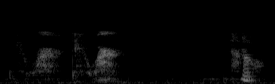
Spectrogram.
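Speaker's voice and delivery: unvoiced conspiratorial whisper; whispered aside. Vlogger confides to viewers in a whisper. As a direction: lean in and whisper it like a secret.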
